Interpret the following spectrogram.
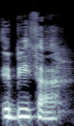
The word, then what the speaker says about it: Ibiza: And Jen says legit Spain pronunciation. Luis says it's not supposed to be so hard. It's the Spanish lisp. So Ibiza.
